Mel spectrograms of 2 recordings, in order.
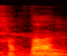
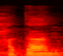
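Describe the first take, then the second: Both takes have the same delivery.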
